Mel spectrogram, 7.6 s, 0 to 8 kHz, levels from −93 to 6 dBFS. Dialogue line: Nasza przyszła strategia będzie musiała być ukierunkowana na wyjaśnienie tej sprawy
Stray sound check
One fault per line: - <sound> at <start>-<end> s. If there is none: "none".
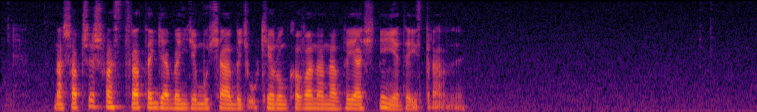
none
